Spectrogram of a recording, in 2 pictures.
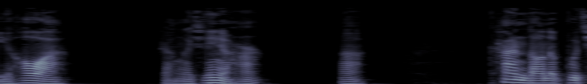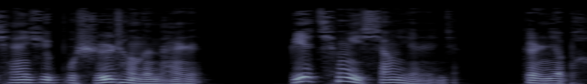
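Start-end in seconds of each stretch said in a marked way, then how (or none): none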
